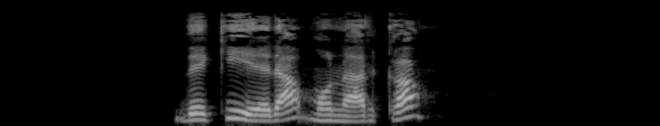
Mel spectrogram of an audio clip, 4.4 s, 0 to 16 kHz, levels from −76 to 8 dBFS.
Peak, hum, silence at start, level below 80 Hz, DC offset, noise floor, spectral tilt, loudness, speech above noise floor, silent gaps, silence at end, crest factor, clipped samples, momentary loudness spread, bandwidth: -6 dBFS; none; 1.15 s; -72 dBFS; under 0.1%; -88 dBFS; -3 dB/octave; -22 LUFS; 66 dB; none; 1.6 s; 20 dB; under 0.1%; 6 LU; 11.5 kHz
